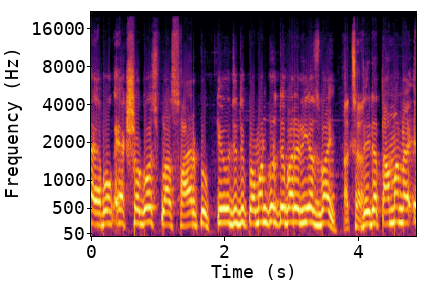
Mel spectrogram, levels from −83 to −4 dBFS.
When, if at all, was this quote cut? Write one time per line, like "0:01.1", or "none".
none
